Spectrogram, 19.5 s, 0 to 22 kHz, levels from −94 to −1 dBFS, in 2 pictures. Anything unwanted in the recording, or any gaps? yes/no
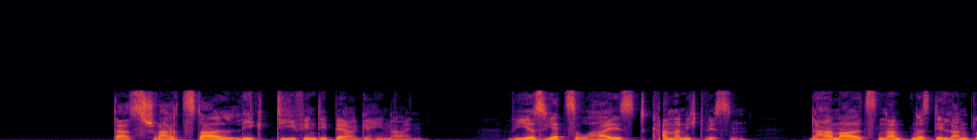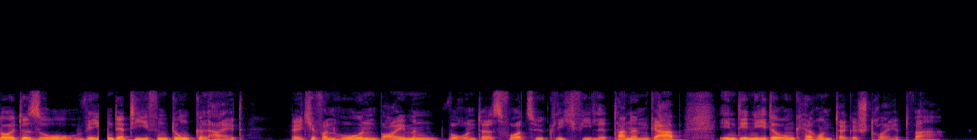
yes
